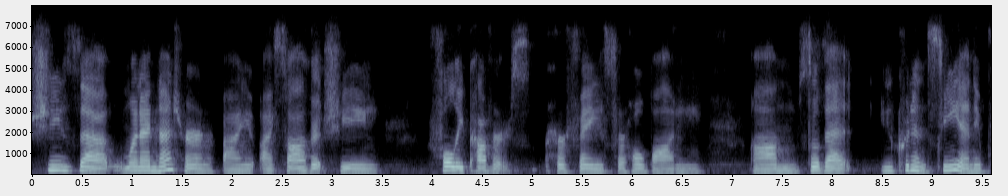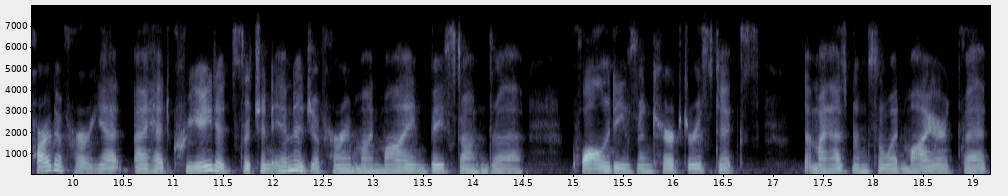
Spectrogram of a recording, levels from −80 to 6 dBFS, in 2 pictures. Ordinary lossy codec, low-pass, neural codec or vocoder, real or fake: Opus, 32 kbps; 7.2 kHz; autoencoder, 22.05 kHz, a latent of 192 numbers a frame, VITS, trained on one speaker; fake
